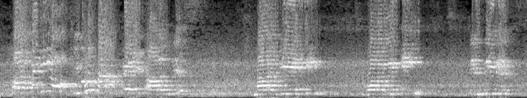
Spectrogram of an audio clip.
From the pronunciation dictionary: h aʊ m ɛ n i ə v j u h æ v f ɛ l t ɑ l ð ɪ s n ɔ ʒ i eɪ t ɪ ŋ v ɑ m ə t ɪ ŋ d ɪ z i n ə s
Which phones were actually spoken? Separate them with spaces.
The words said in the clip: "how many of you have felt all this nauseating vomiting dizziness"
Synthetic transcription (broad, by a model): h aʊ m ɛ n i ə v j u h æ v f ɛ t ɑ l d ɪ s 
